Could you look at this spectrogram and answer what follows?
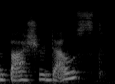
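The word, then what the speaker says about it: Bashardoust: So the next book I want to talk about is called Girl, Serpent, Thorn by Melissa Basher-Daust, is how you say her name.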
